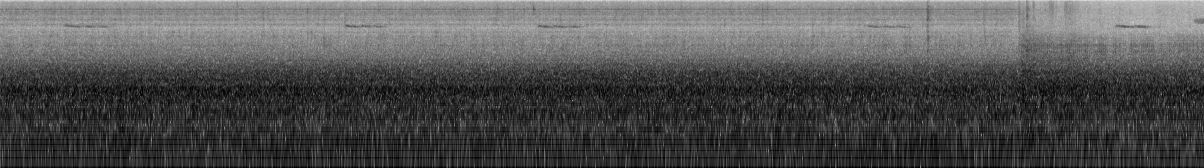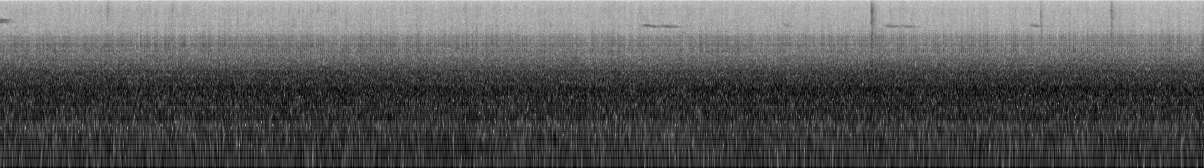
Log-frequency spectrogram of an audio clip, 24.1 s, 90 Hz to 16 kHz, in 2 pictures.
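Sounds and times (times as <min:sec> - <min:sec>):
washing machine running: 0:00.0 - 0:13.0.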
